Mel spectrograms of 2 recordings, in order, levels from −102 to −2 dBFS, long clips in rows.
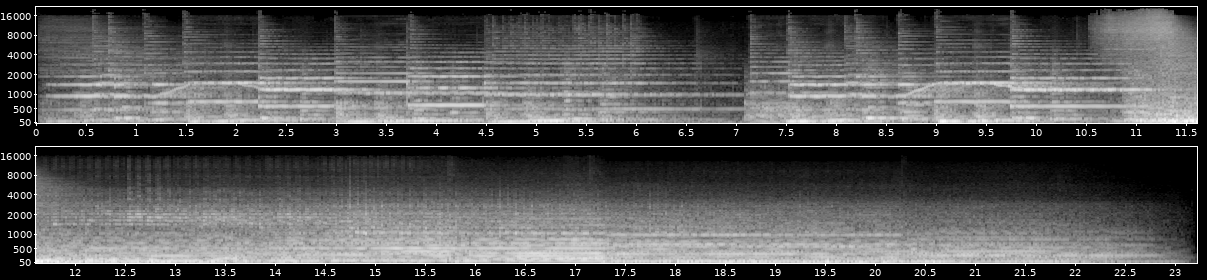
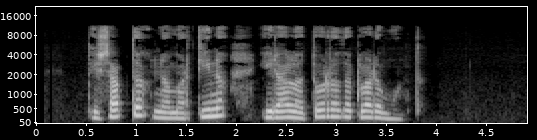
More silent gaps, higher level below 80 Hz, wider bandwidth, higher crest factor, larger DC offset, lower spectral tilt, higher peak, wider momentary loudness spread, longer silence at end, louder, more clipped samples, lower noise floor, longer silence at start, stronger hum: neither; first, -24 dBFS vs -76 dBFS; first, 18.5 kHz vs 11.5 kHz; about the same, 18 dB vs 22 dB; neither; first, -6.5 dB/octave vs -4 dB/octave; first, 0 dBFS vs -6 dBFS; about the same, 11 LU vs 12 LU; second, 0.35 s vs 1.1 s; first, -19 LUFS vs -26 LUFS; neither; second, -42 dBFS vs -76 dBFS; second, 0.05 s vs 0.55 s; neither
